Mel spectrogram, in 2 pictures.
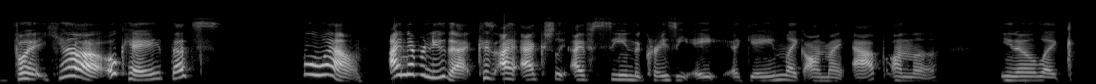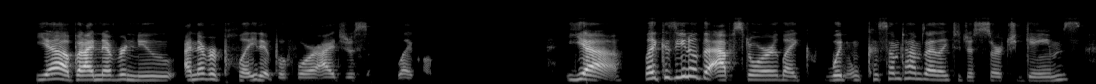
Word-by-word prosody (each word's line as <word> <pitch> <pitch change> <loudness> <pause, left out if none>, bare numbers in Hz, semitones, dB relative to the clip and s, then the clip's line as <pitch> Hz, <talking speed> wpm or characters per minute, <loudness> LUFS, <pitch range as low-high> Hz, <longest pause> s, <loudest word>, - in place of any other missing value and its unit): But, 255 -1 +2 0.2
yeah, 390 +3 +8 0.2
okay, 245 - -2
that's 360 +6 -5 0.8
Oh, 460 -1 +1
wow. - - +4 0.3
I 375 +4 +9
never 445 -7 -3
knew 340 +4 -3
that, - - +2
'cause 305 -1 -4
I, 255 +1 +7
actually - - -1
I've 215 0 -1
seen 220 -2 -11
the 195 - -9
Crazy 195 -1 -11
Eight, 365 -4 -10 0.2
uh, - - -14
game, 185 +4 -12
like, 195 -4 -8
on 175 -1 -4
my 165 -2 -9
app, 165 0 -1
on 185 -2 -7
the, 160 -4 -13 0.7
you 195 -1 -11
know, 185 0 -6
like 175 -3 -10 0.6
Yeah, 230 +3 +6
but 215 - +6
I 215 - +9
never 215 +1 0
knew 195 -1 -9
I 210 - +1
never 245 0 0
played 195 +1 -8
it - - -4
before. 165 0 -8
I 170 0 -2
just 165 - -17 0.3
like, - - -11
uh - - -23 1.3
Yeah. 220 +1 +4 0.3
Like, 280 +2 +2
'cause 320 -1 -6
you 360 - +1
know, 370 -1 0
the - - +3
App 205 0 +7
Store, 210 0 -4
like, 190 -3 -7 0.2
when 205 +1 -7
'cause 230 -1 -14
sometimes 270 -1 -7
I 220 - +1
like 205 0 -6
to 195 - -20
just 180 -2 -13
search 175 -2 -11
games 175 +6 -13
210 Hz, 165 wpm, -22 LUFS, 185-260 Hz, 1.3 s, I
